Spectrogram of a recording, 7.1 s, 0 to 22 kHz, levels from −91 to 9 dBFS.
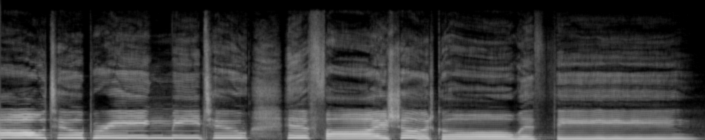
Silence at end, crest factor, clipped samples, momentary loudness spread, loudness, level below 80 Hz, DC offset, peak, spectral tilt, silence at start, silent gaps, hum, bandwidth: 0.1 s; 16 dB; under 0.1%; 7 LU; -18 LUFS; under -90 dBFS; under 0.1%; -2 dBFS; -0.5 dB/octave; 0 s; none; none; 17.5 kHz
